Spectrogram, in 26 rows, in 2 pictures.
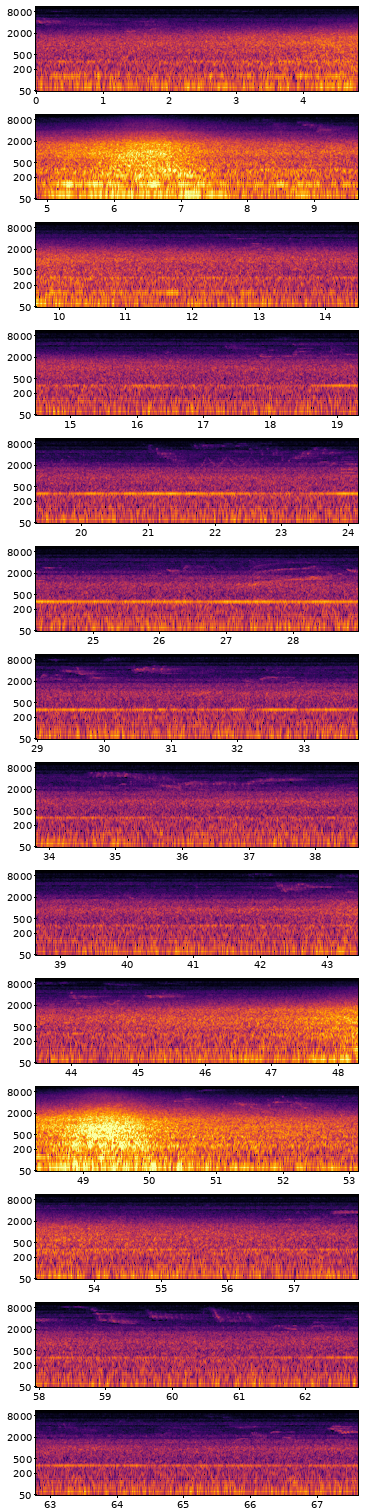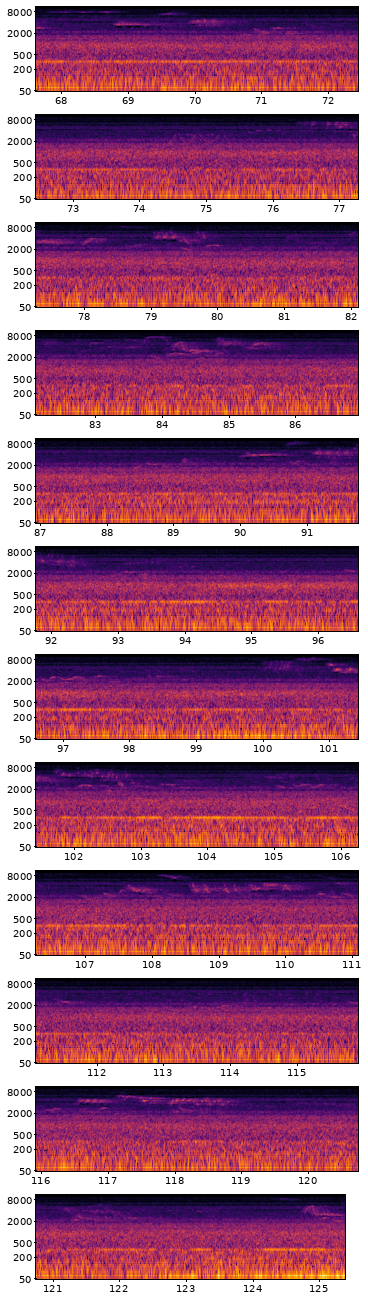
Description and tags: London UK Ambience Feb 2013 12
This is a stereo recording of industrial city ambience in Greenwich, London, UK taken at around 4 in the morning. This recording is unedited, so it will need a bit of spit and polish before use.
night-time, ambience, suburbs, atmos, night, evening, atmosphere, urban, london, uk, greenwich, suburban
